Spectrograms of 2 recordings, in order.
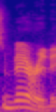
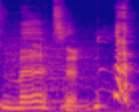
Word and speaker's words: Merrin: So his name's Josh Merrin, and you said his name was Josh Merton.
